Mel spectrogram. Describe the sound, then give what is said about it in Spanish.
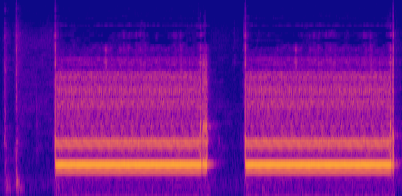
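An incoming phone call tone sounds as two long, steady electronic tones of equal length, loud and clean, separated by a short silence. “Oigan, tenemos una llamada entrante.”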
